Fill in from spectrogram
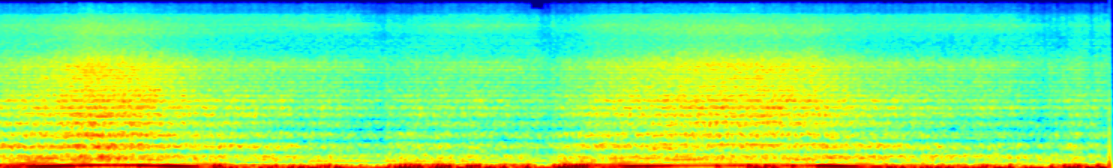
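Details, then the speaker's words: Audi after an aftermarket intake install with a poorly fitting MAF: low idle surging and sagging every few seconds with an uneven, lumpy note; rough running, vacuum leak at the intake. "Alright, well that sounds like absolute garbage."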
